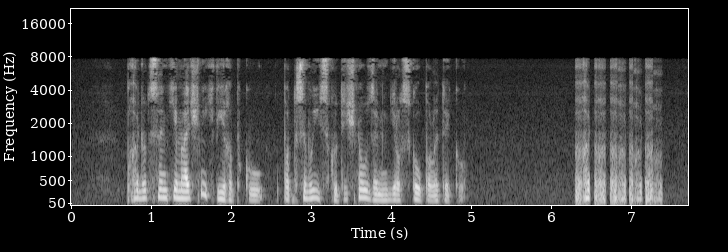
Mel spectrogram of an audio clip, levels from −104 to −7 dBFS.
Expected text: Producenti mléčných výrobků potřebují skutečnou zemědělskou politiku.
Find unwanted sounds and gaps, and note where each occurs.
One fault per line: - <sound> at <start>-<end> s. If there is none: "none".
- laugh at 6.3-7.4 s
